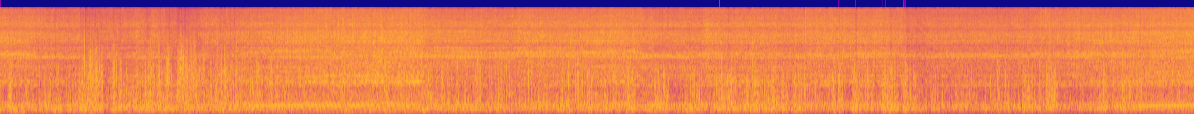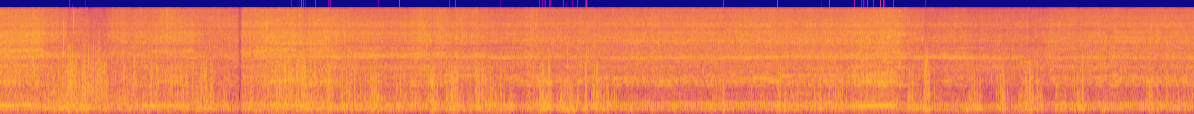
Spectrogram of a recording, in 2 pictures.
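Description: Dirt bike engine running loud under the rider, its pitch climbing several times as it is throttled up and eased off.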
